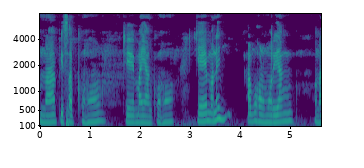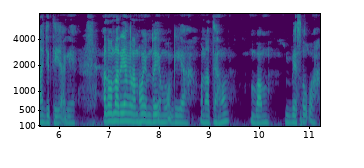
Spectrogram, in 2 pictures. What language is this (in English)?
Santali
